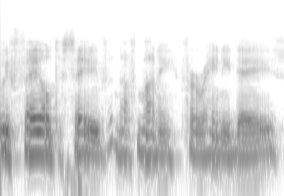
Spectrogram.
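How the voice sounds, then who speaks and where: A man with a Midwestern accent speaks at a fairly slow pace. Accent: general American, Midwestern. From US Midwest. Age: 70s. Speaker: podcast host. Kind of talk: scripted reflective monologue.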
